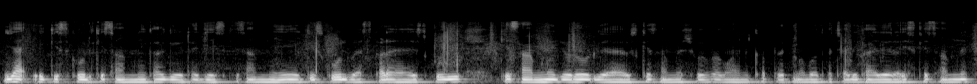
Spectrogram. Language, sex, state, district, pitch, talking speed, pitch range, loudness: Hindi, male, Delhi, New Delhi, 110 Hz, 225 wpm, 110-115 Hz, -13 LUFS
